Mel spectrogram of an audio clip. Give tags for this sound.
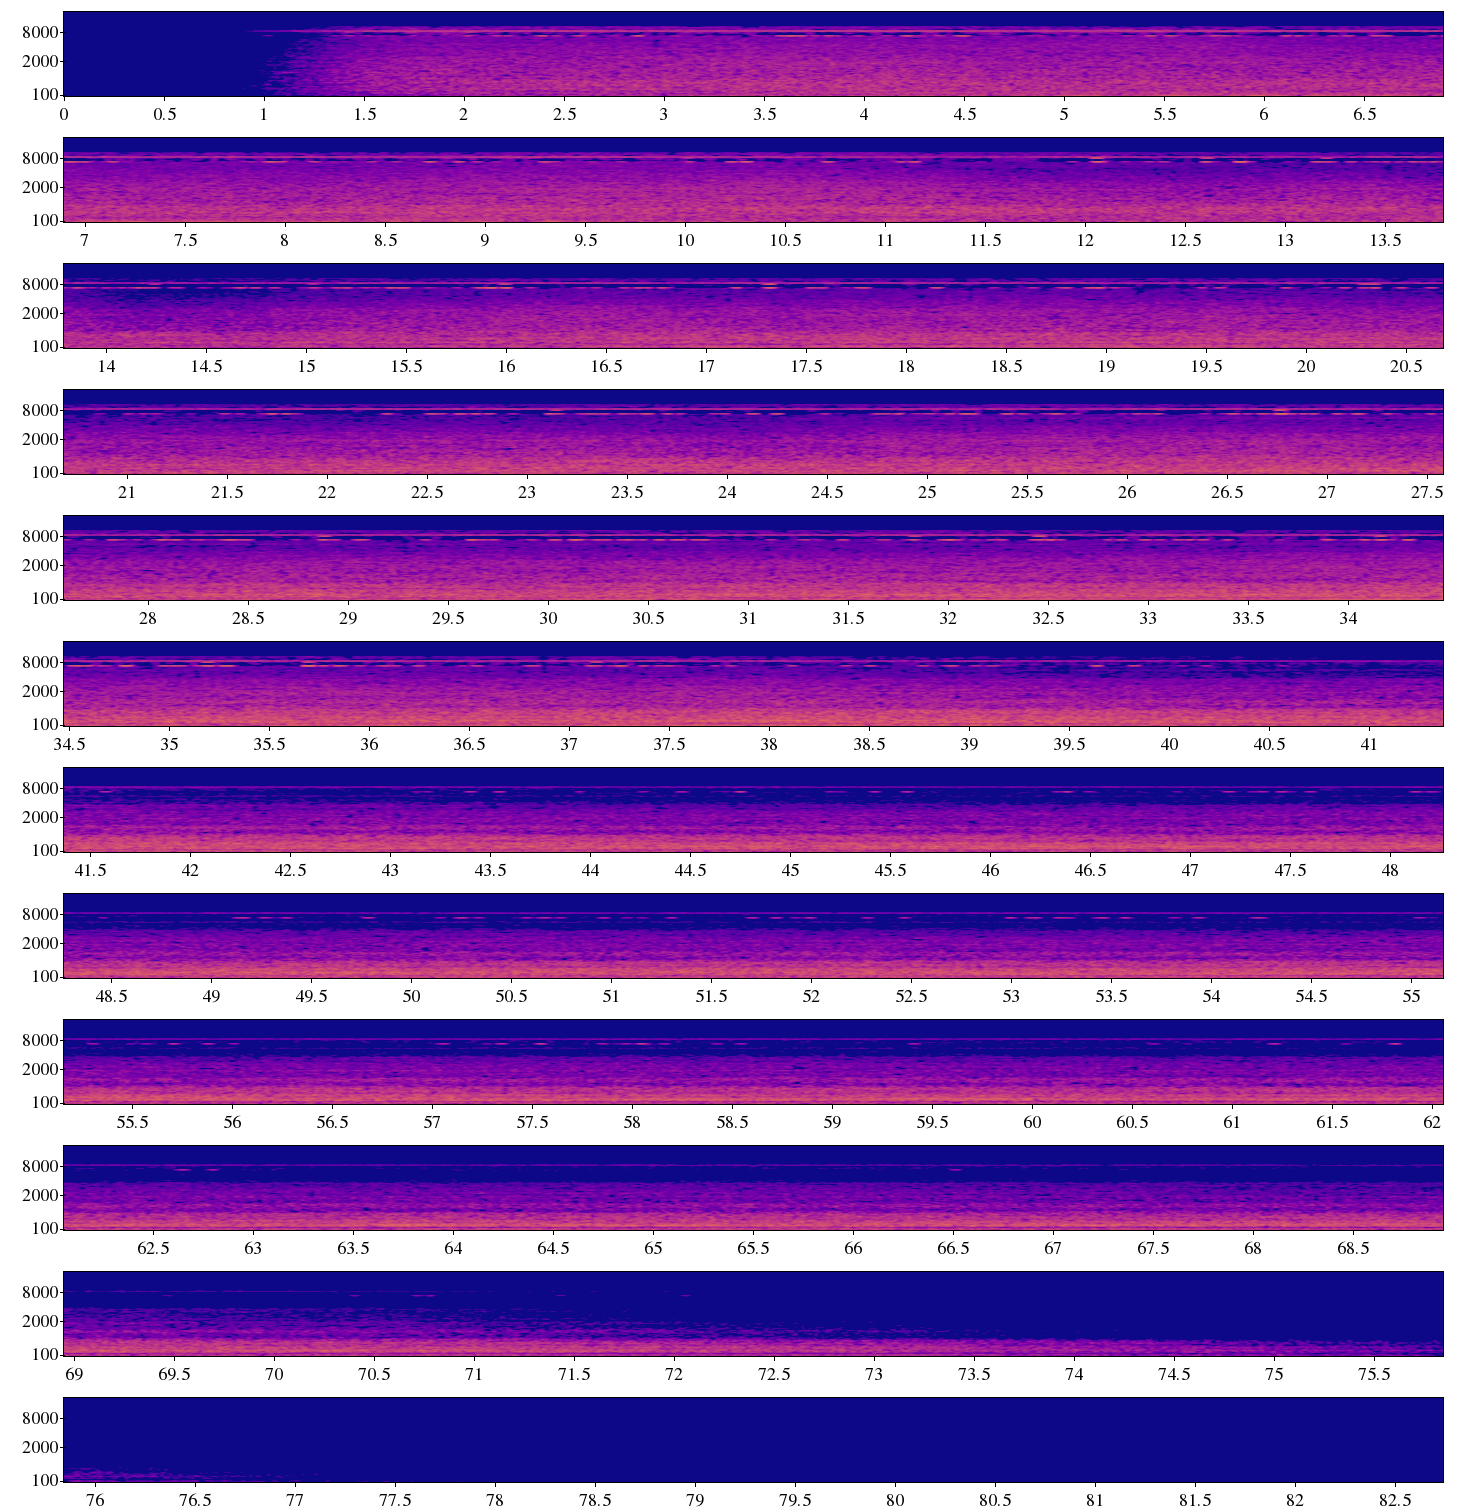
artificial
drone
helicopter
multisample
pad
soundscape
space

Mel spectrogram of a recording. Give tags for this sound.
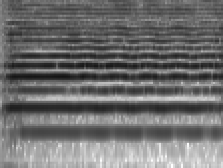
arco
violin

